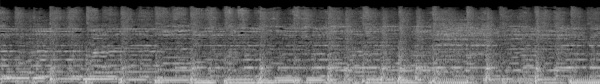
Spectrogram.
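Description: Live zydeco band playing an instrumental passage: accordion, washboard scraped in a steady fast rhythm, electric bass, drum kit and electric guitar.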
